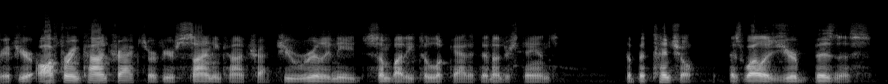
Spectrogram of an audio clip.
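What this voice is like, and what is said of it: Deep voice. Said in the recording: “your amazing, deep voice”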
